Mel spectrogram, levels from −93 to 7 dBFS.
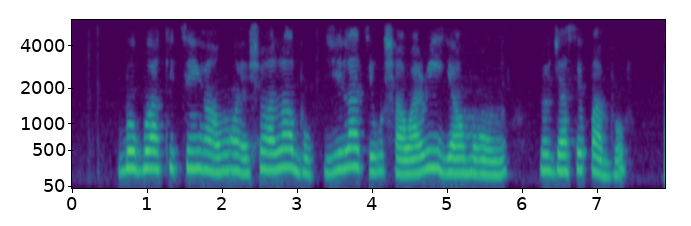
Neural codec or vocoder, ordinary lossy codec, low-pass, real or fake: vocoder, 22.05 kHz, 80 mel bands, HiFi-GAN; none; 5.4 kHz; fake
